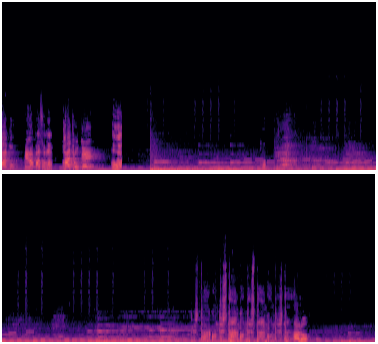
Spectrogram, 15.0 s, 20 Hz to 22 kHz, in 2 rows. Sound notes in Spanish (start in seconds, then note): 5.0 habla entre dientes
